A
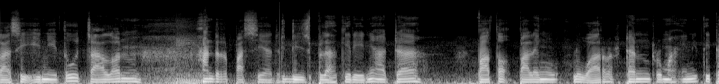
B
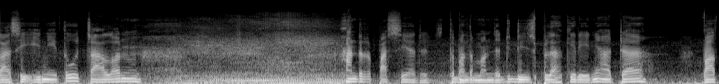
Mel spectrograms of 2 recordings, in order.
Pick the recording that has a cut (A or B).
A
